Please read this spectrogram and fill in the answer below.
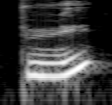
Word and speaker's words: plus: and in that case you don't pronounce the S, okay, plus.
